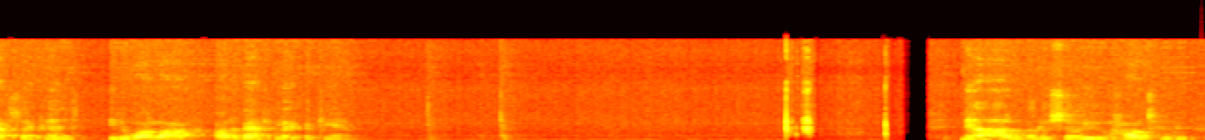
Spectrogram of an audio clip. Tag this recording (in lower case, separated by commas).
speech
